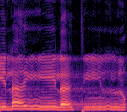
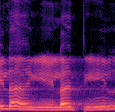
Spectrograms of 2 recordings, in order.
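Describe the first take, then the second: The two takes are said the same way.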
